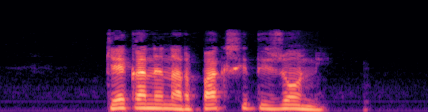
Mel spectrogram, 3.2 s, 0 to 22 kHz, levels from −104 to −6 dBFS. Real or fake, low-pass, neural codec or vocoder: real; 7.2 kHz; none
